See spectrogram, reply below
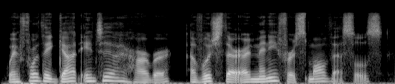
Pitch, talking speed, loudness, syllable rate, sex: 130 Hz, 215 wpm, -18 LUFS, 6.5 syllables/s, male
